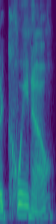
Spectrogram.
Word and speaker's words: Aquino: but he is Dr Colonel Michael Lino not a keino but a quino that's how you properly pronounce his name and uh he is a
